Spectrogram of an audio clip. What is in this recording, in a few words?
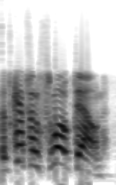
request smoke, vo fem; agents; Source Model Packs; Counter Strike Model Pack; CS2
